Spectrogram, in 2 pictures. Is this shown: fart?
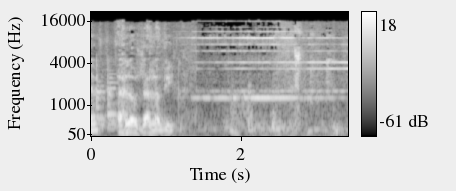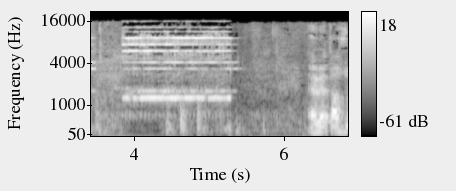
no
